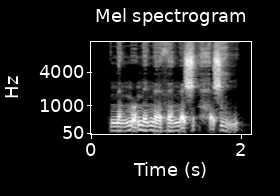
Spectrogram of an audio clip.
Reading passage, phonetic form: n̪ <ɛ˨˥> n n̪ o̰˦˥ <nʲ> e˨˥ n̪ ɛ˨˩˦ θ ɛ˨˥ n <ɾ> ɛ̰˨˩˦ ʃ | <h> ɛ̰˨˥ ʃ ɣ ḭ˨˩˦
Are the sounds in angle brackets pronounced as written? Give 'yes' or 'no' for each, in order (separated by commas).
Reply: no, no, yes, yes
